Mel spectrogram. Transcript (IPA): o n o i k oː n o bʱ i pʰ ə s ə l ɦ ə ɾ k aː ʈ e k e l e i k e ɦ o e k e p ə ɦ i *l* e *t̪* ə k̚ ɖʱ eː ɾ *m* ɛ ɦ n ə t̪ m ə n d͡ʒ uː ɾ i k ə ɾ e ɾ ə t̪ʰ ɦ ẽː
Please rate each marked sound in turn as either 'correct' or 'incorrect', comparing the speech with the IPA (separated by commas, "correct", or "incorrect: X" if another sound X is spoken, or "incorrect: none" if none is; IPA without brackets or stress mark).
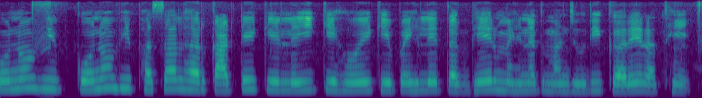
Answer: correct, correct, correct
